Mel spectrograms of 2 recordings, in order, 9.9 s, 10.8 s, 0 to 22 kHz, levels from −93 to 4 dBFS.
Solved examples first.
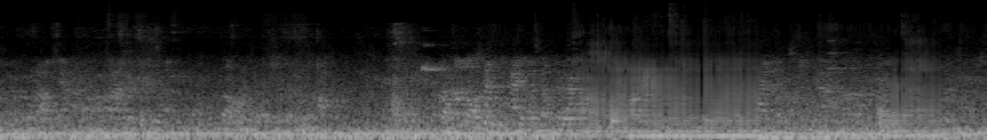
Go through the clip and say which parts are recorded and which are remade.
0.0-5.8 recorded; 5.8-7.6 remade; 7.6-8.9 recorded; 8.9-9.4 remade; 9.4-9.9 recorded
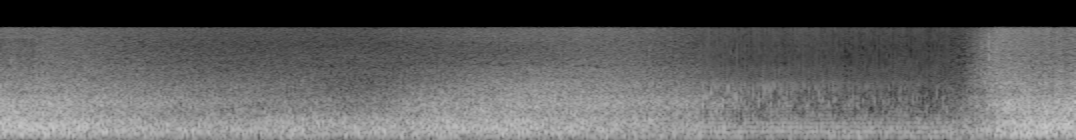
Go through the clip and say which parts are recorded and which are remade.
0.0-7.0 recorded; 7.0-9.5 remade; 9.5-10.8 recorded

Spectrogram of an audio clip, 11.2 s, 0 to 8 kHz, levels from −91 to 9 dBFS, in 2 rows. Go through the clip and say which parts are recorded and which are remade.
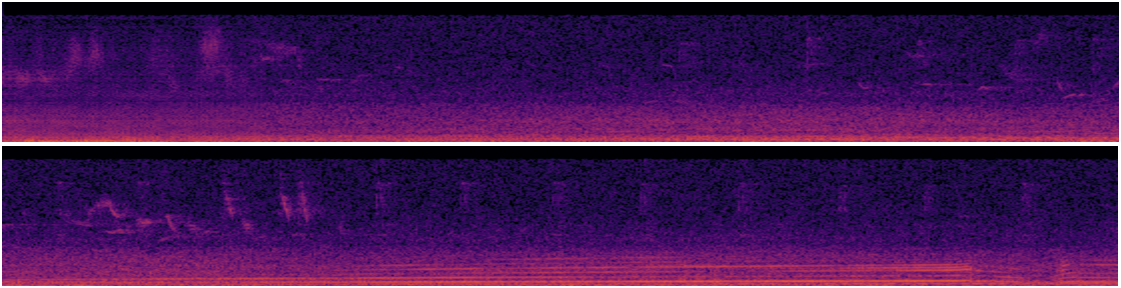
0.0-1.3 remade; 1.3-11.2 recorded

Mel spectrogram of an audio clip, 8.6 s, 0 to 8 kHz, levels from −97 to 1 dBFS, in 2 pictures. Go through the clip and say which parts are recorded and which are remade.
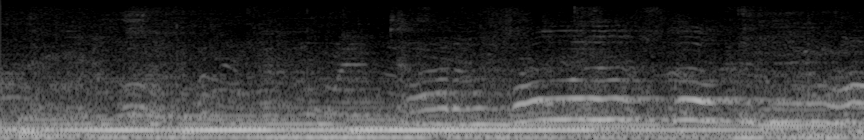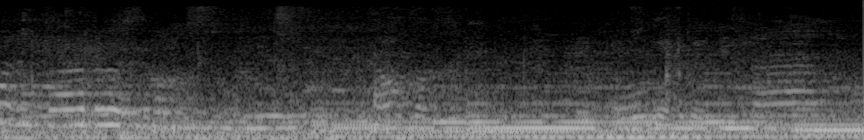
0.0-3.9 recorded; 3.9-6.4 remade; 6.4-8.6 recorded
